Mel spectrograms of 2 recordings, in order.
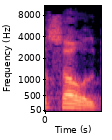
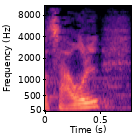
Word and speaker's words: Saul: Depende de cómo queramos pronunciar. Yo siempre digo Better Call Soul, pero vamos, si alguien dice Better Call Saul, seguro que no nos van a excomulgar desde la Enciclopedia Británica ni desde la BBC.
